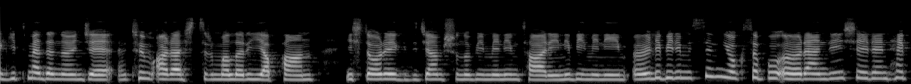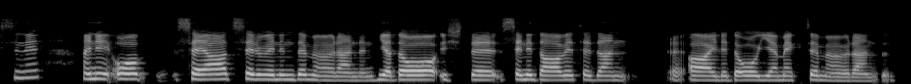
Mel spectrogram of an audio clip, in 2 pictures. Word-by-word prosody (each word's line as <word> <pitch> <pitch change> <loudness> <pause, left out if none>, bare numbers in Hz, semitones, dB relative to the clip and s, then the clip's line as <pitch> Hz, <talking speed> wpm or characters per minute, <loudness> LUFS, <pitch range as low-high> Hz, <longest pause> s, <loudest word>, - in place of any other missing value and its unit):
gitmeden 260 0 0
önce, 230 -1 +1
eee, 225 +1 -9
tüm 275 -2 -4
araştırmaları 235 -1 +1
yapan, 220 -1 0 0.3
işte, 235 +1 -1
"Oraya 245 0 +5
gideceğim, 220 +1 -3
şunu 230 0 -4
bilmeliyim, 225 0 -2
tarihini 215 +1 0
bilmeliyim." 225 -2 -3
öyle 255 +5 +1
biri 300 0 0
misin 295 +6 -4
yoksa 295 -2 -2
bu 285 -1 0
öğrendiğin 250 +2 +2
şeylerin 280 -1 -3
hepsini, 305 +2 -5 0.4
hani, 255 -1 +2
o, 250 0 +6 0.2
ııı, 440 +3 -24
seyahat 240 +1 +3
serüveninde 230 -2 +2
mi 220 - -2
öğrendin? 185 -1 -4
Ya 205 -3 +3
da 220 -1 +6
o, 215 0 +6
işte, 210 -1 -2
seni 220 +1 0
davet 210 0 +1
eden, 200 -2 -3 0.4
eee, - - -8
ailede 195 -1 +1
o 200 0 +1
yemekte 195 +2 -2
mi 200 - -5
öğrendin? 170 +1 -5
230 Hz, 135 wpm, -24 LUFS, 215-250 Hz, 0.4 s, o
